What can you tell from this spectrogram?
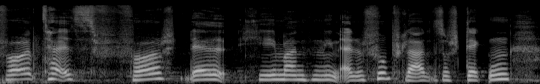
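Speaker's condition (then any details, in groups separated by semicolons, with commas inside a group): Down syndrome; congenital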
